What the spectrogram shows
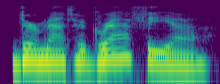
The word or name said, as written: dermatographia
